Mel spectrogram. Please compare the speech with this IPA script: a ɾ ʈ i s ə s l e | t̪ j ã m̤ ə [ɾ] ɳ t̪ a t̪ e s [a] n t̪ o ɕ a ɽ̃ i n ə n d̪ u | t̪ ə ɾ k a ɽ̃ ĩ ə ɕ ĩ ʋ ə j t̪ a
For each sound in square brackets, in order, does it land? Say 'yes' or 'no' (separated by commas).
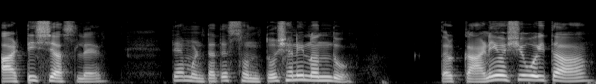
no, no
